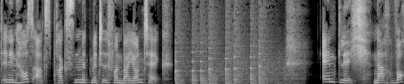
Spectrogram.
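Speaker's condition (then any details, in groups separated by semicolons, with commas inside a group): No condition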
